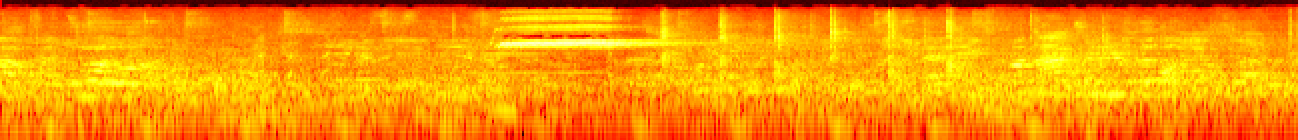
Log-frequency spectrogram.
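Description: Arena timing buzzer sounding once, a steady high tone lasting about half a second, marking the end of the first period of a wrestling bout. Voices and shouts in a large hall carry on around it.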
